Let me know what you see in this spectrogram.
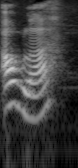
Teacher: Pada kata aula, bunyi A rendah dan berada di belakang dan berbentuk bulat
